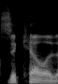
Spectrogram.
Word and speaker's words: Zakelj: difficult than it is nick zekela i believe is how you pronounce it there's a j in there for some odd reason out of fordham and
